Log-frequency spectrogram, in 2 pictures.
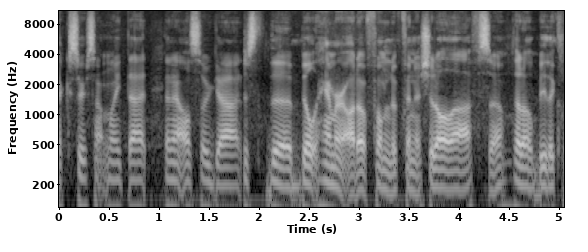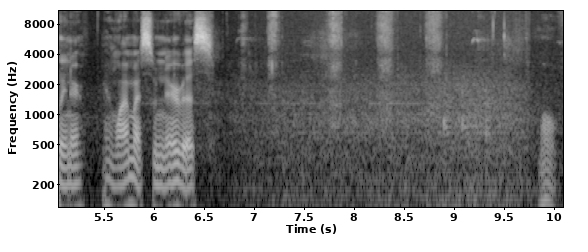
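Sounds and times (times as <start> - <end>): spray bottle squirting: 6.8 - 9.4.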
